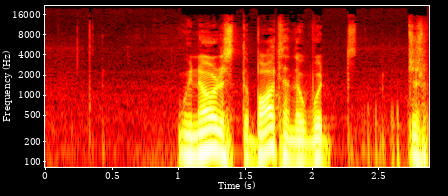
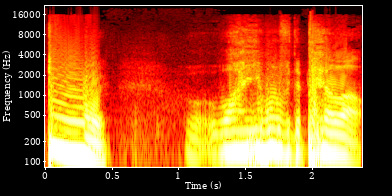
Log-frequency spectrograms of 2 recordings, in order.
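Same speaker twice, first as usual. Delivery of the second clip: put-on loud drunken yell, raised pitch; retold yelling; 4 semitones higher, 12 dB louder than usual. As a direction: yell it at your friend. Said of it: "then she starts yelling at me".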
